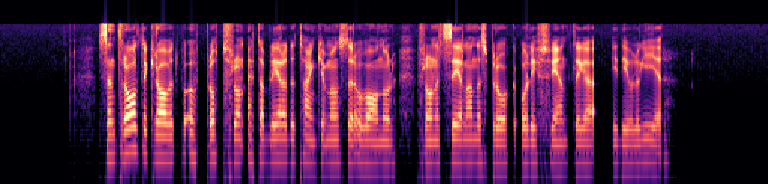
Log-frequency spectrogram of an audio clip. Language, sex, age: Swedish, male, 18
